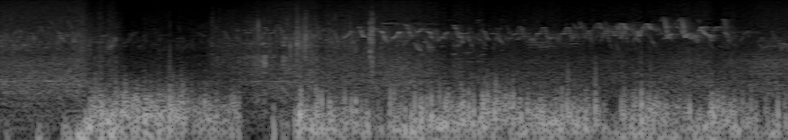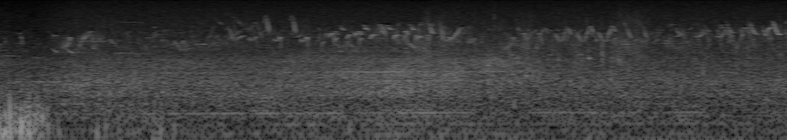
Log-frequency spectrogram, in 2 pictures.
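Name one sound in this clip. A river flows and ripples gently.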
